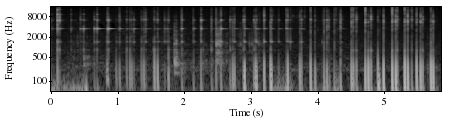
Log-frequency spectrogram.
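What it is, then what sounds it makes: Glass globe ornament. Long painted nails tap rapidly on a small hand-held ornament: a hollow, clear glass sphere partly filled with a yellow flower and granules. Each tap gives a short, bright glassy clink with a faint high ring. The taps come in a quick, uneven stream that grows louder and denser toward the end.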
